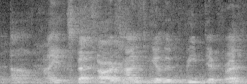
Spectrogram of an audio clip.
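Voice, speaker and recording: A man with an American accent speaks at a moderate pace, with noticeable background noise and audible room echo. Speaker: retired army officer and lecturer. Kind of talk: lecture. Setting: stage with audience. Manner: hesitant fillers.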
